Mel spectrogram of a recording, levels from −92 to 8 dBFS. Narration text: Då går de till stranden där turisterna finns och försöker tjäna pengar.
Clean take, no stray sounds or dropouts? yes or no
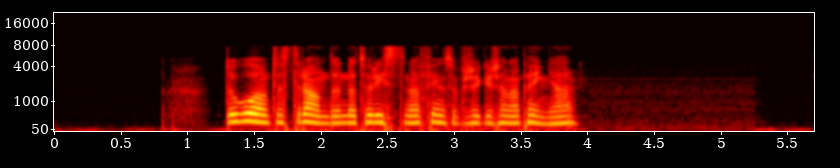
yes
